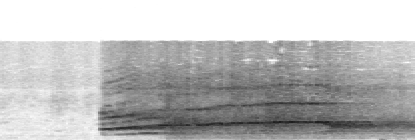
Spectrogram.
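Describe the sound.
A person lets out a sustained, high-pitched shriek imitating a scream, loud, starting abruptly and holding steady for under two seconds before easing slightly.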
